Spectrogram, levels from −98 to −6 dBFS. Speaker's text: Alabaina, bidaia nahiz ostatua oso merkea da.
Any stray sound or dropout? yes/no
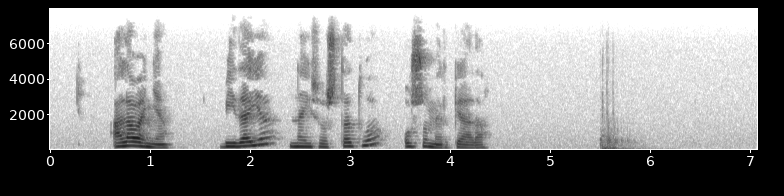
yes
